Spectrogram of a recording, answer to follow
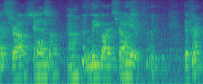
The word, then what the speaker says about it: Lev: Is that like Pronunciation Levi and- Strauss and- also? Huh? Levi Strauss?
